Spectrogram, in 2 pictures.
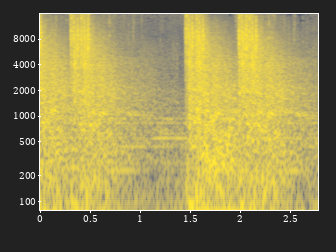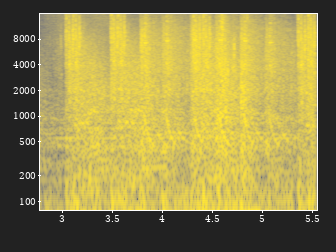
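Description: Dense video-game gunfire, rapid bursts and single shots layered into a continuous fusillade with sharp cracks, loud and close throughout with no talking.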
